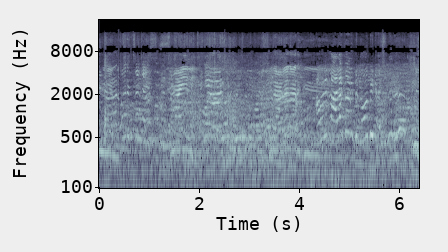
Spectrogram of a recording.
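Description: Chatter: several people talking at once, voices overlapping, in a room.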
